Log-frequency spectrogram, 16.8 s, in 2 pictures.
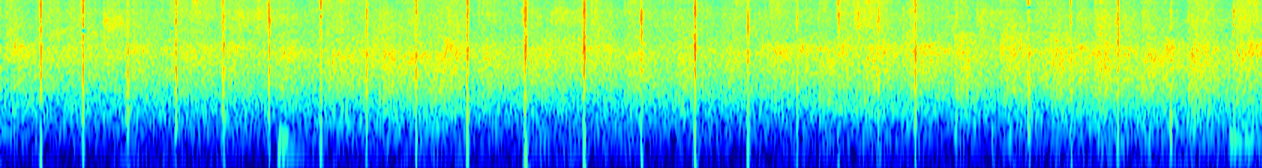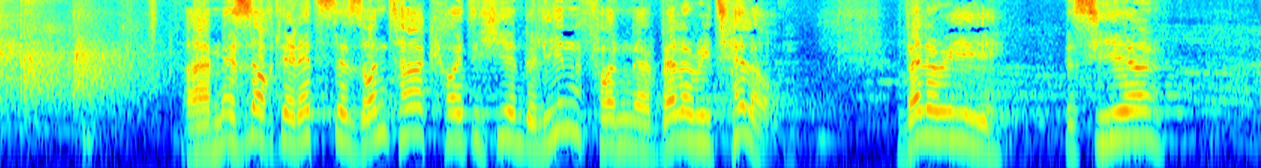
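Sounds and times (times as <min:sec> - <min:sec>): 
crowd applauding: 0:00.0 - 0:09.5
speech: 0:09.6 - 0:13.7, 0:14.4 - 0:16.3.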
